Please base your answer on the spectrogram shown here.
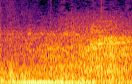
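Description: A horse whinnies in a short, moderately loud call over a steady low background rumble.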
